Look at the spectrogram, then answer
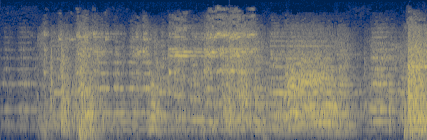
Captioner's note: clattering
